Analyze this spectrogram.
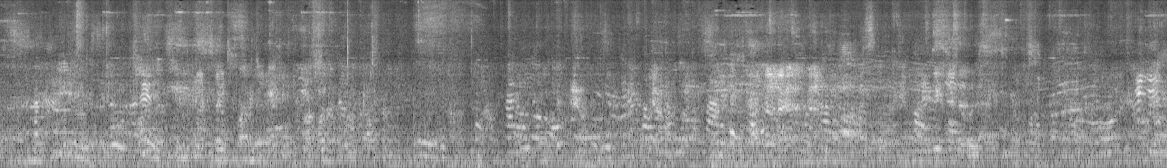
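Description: A crowd of people chatters on all sides outdoors.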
